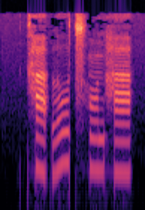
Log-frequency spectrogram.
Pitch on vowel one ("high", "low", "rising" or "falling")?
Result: low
